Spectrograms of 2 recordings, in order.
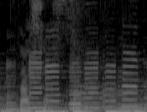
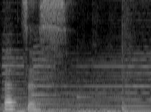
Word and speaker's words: tazas: Tazas. Tazas. Tazas. Ok, tazas. Ça se prononce comme si c'est un S.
